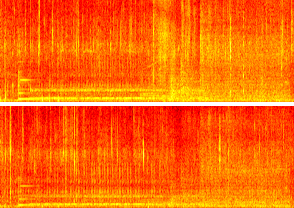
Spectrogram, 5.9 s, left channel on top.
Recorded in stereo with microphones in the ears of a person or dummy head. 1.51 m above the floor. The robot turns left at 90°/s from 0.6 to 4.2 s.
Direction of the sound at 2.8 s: 135° left.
